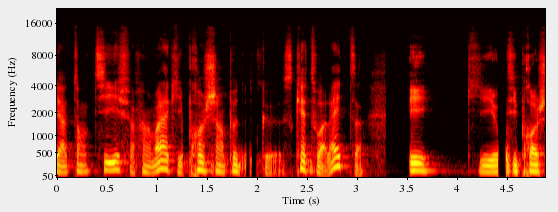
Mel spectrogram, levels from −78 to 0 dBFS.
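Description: The speech cuts out abruptly twice: a broken, stuttering gap from 1.84 to 2.03 s, after "est proche un peu" and before "que qu'est", with silences up to 56 ms, then another from 4.41 to 4.60 s. This is likely a Bluetooth dropout, with late packets discarded and playback resuming further along.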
